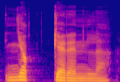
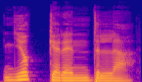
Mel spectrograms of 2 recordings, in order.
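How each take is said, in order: First: There is no d sound before the la. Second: A d sound comes before the la. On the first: The speaker calls it wrong. "it's not" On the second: The speaker calls it right.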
